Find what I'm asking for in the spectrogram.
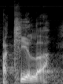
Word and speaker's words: Aquila: Greet Prissa and Aquila, would have been pronounced Aquila,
